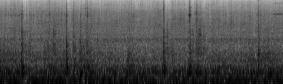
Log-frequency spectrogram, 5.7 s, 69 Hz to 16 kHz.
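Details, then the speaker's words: 1966 Chevy Impala V8 at idle: heavy low rumble with buzzing shake and irregular taps because the exhaust is not fitted right and vibrates the car, still to be adjusted; exhaust vibration from misfitted exhaust. "The exhaust is vibrating the crap out of the car because it's not on right. I still have to adjust that."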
